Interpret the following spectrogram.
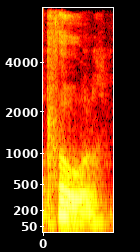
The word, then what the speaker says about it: pool: it's a common one sometimes called the uh pull pool these two words one is o a bit oo like P and the other one is pull shorter he can put not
